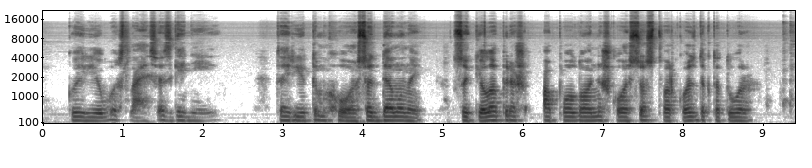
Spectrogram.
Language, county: Lithuanian, Telšiai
